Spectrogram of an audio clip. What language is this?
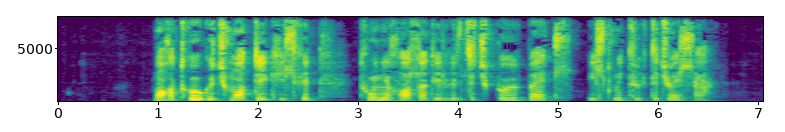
Mongolian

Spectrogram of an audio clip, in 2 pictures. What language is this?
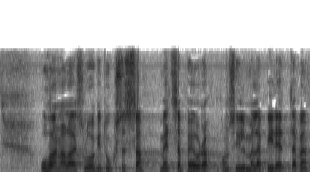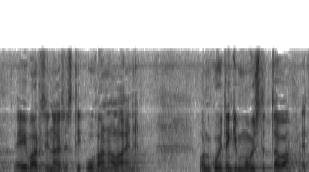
Finnish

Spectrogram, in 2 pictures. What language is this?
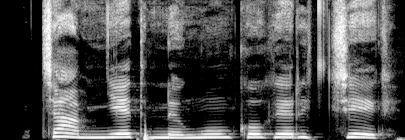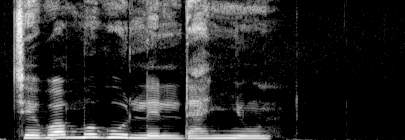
Kalenjin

